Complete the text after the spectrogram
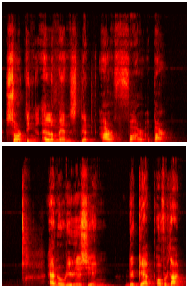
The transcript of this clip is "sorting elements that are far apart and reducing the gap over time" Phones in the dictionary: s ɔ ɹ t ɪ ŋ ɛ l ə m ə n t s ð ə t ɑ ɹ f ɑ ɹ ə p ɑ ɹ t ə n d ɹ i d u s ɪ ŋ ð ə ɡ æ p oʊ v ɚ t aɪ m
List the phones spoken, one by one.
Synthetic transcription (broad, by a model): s ɔ ɹ t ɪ ŋ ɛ l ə m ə n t s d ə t ɑ ɹ f ɑ ɹ ə p ɑ ɹ t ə n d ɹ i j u s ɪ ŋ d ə ɡ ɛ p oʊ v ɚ t aɪ m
